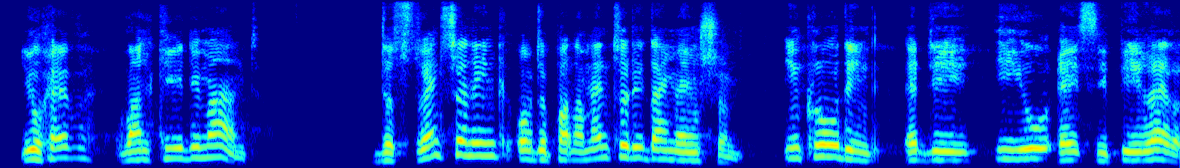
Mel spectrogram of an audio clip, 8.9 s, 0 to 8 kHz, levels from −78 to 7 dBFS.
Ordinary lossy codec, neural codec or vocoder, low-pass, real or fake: none; codec, 16 kHz, 4 kbps, FreqCodec, smaller model; none; fake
